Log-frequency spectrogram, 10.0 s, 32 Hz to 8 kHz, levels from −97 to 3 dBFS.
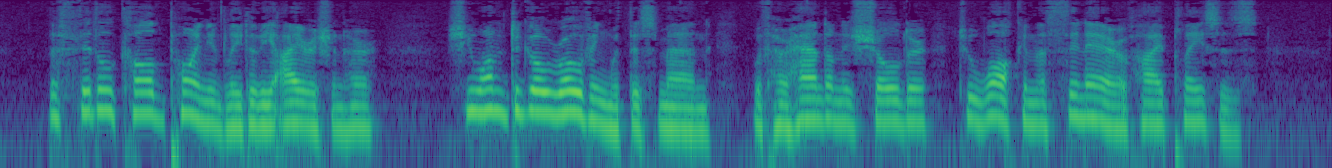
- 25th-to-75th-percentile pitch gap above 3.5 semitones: Yes, wide, 5.5 semitones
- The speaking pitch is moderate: Yes, medium, 145 Hz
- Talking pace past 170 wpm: Yes, average, 190 wpm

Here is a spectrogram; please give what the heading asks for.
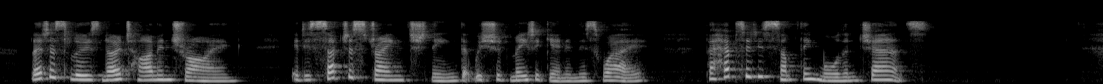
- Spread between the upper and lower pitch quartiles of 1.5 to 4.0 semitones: No, average, 4.9 semitones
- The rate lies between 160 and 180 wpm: No, average, 150 wpm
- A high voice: Yes, high, 205 Hz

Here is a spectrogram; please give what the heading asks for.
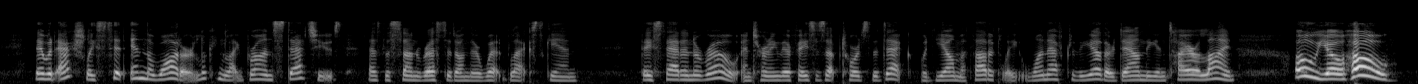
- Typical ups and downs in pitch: Yes, average, 4.2 semitones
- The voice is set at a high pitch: Yes, high, 215 Hz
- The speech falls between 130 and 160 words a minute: No, average, 200 wpm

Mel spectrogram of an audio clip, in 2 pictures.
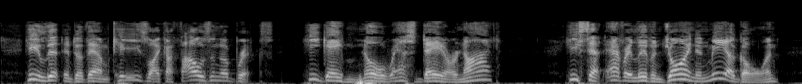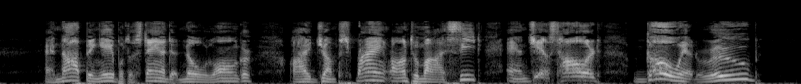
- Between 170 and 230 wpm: Yes, average, 185 wpm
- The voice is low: No, medium, 150 Hz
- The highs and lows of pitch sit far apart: Yes, wide, 7.1 semitones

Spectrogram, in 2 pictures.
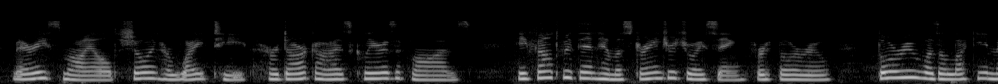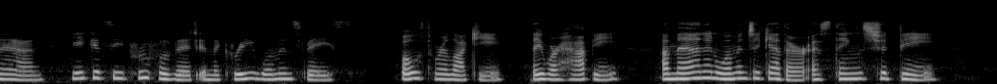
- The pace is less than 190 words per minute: Yes, average, 160 wpm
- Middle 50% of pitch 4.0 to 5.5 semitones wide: No, average, 3.2 semitones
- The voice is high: Yes, high, 245 Hz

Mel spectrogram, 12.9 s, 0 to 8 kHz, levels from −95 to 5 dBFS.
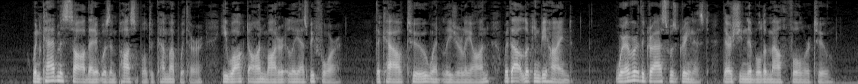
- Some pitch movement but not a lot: Yes, average, 3.8 semitones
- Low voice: Yes, very low, 95 Hz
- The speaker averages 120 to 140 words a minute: No, average, 180 wpm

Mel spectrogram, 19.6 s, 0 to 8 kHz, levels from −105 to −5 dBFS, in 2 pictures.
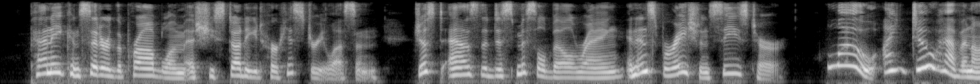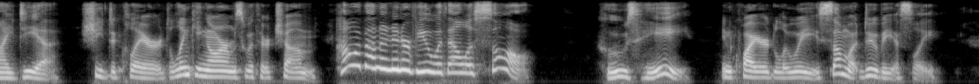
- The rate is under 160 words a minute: Yes, average, 145 wpm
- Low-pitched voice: No, high, 195 Hz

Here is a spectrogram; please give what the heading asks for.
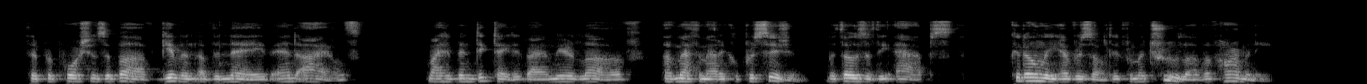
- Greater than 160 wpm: No, average, 155 wpm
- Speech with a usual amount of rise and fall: No, narrow, 2.3 semitones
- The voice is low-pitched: Yes, low, 130 Hz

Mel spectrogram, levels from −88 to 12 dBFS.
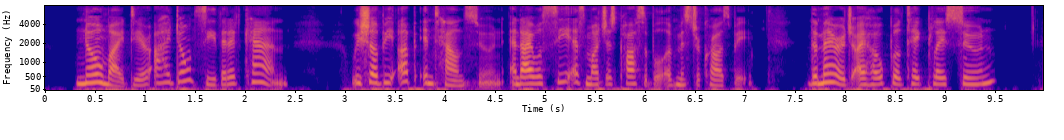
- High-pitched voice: Yes, high, 245 Hz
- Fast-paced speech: Yes, fast, 210 wpm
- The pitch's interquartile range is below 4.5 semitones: Yes, average, 4.1 semitones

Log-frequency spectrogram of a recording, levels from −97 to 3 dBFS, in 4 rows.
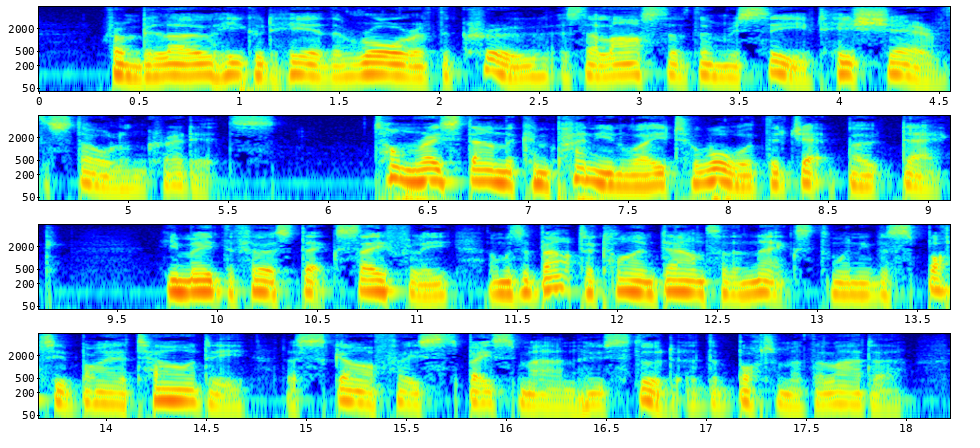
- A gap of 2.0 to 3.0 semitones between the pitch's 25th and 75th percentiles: No, average, 3.8 semitones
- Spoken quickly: Yes, fast, 215 wpm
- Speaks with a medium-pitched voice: No, low, 110 Hz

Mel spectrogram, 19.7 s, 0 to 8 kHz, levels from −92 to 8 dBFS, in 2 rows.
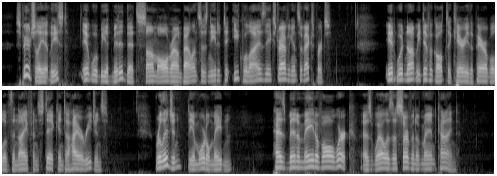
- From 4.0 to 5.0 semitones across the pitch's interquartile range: Yes, average, 4.5 semitones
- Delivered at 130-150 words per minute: No, average, 165 wpm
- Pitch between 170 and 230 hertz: No, low, 135 Hz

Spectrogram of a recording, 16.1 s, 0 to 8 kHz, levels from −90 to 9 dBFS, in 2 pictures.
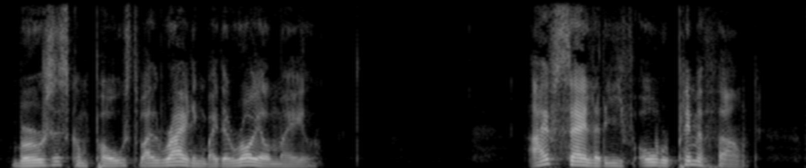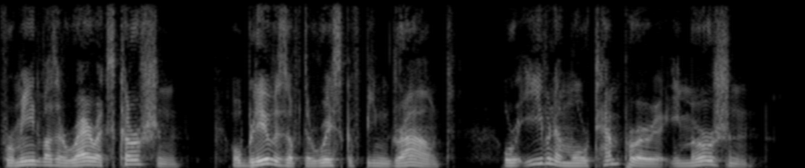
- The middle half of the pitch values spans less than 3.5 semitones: No, average, 5.1 semitones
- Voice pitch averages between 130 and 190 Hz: Yes, low, 135 Hz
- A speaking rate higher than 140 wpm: No, slow, 135 wpm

